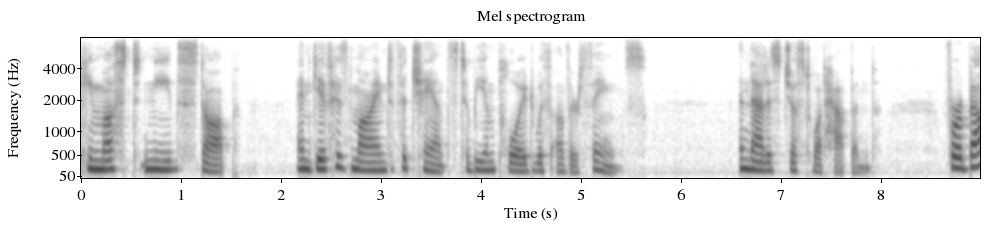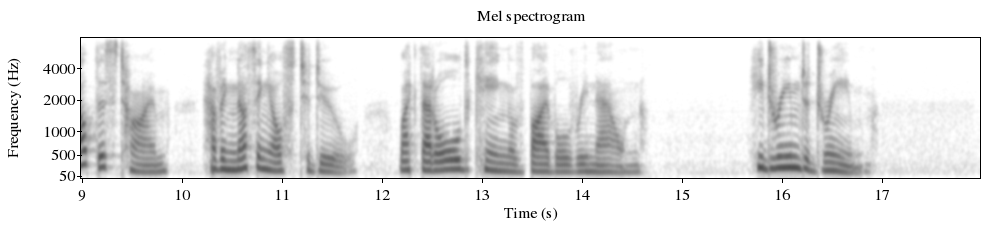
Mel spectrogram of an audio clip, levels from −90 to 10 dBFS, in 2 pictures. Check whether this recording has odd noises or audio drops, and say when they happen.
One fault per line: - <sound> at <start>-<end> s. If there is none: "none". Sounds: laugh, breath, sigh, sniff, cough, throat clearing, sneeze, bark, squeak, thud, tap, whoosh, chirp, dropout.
none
